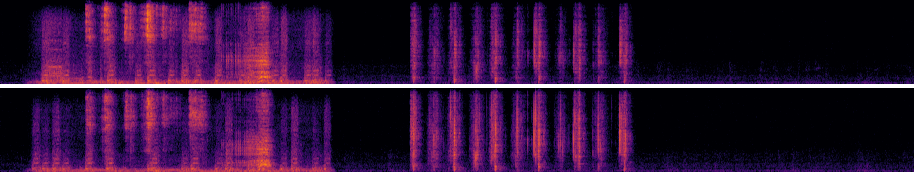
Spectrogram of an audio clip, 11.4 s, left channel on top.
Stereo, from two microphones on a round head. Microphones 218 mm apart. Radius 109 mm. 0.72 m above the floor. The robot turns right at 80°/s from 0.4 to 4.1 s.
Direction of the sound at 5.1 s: 50° right (ahead or behind).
